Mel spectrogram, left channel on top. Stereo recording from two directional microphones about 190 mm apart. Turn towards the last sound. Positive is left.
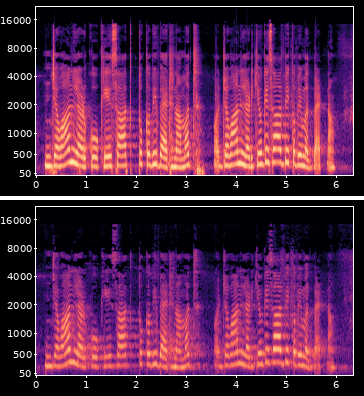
turn(degrees=55)  # may be behind; listen again after turning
